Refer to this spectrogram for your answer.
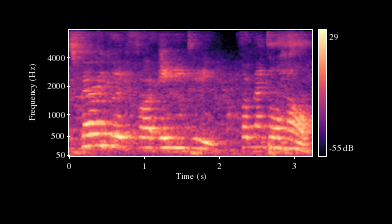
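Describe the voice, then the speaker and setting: A woman speaks at a fairly slow pace. Noticeable background noise and audible room echo surround her voice. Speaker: cannabis educator. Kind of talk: live demonstration talk. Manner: loud.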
